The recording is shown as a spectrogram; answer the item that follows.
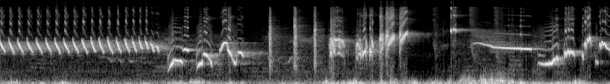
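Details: A white-rumped shama in lively song, calling a rival. It opens with a rapid, evenly repeated trill, then shifts into a jumble of swooping whistles and a long descending whistled note.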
